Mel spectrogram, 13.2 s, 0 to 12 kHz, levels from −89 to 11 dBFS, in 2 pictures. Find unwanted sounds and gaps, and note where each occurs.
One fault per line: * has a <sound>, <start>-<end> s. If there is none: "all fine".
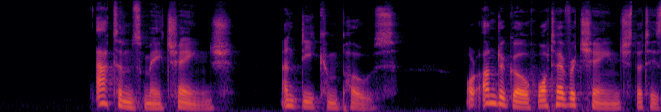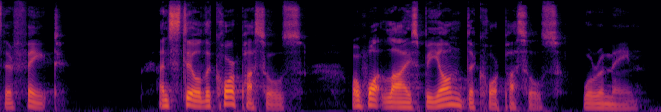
all fine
